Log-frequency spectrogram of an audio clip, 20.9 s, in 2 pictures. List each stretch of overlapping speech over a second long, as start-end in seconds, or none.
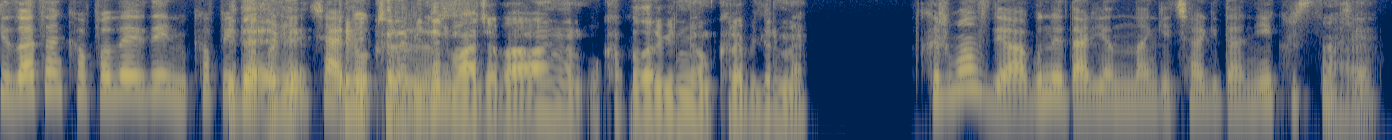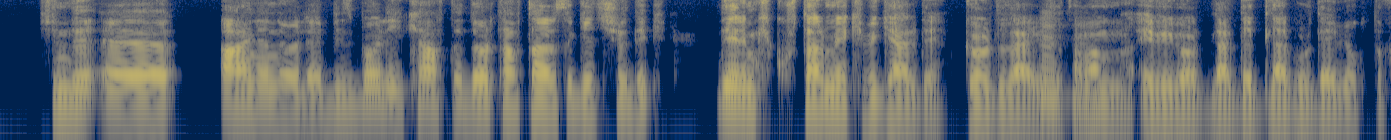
1.7-3.6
